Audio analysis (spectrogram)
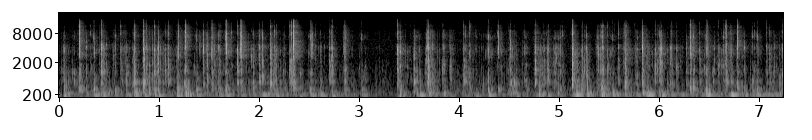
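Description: Fingertips type rapidly on the keys of a black plastic full-size computer keyboard on a desk. A dense run of short, bright clicks with almost no ring fills the clip, with a brief pause of near silence just past the three-second mark before the fast typing resumes.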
